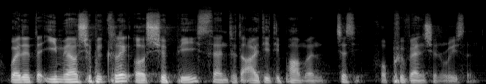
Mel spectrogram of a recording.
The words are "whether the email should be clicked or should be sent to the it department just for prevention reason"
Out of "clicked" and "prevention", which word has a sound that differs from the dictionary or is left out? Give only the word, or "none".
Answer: clicked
